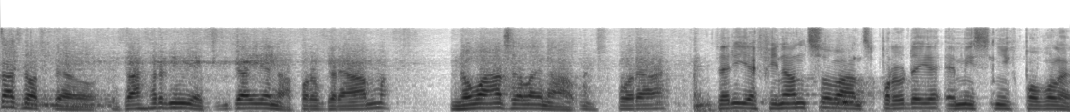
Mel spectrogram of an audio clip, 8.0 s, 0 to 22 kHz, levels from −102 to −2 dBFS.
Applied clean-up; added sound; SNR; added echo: neural mask model RNNoise.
